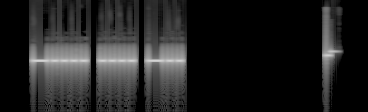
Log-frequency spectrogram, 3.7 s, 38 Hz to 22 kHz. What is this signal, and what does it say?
Morse code, heard as a keyed tone, about 25 wpm, 700 Hz. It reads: 6HD
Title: Three Challenging Letter-Number Combinations 25wpm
